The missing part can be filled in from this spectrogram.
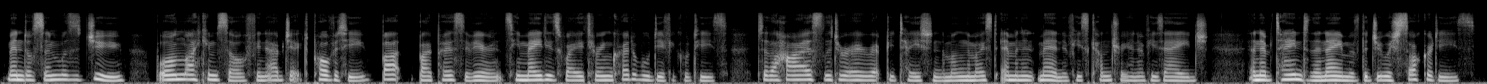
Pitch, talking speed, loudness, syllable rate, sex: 195 Hz, 180 wpm, -18 LUFS, 5.7 syllables/s, female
